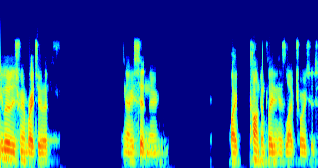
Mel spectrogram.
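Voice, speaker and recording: Delivered at a fairly quick pace, the speech has long, frequent pauses. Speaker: fishing vlogger. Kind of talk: casual vlog narration. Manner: loud, talking over airboats.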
